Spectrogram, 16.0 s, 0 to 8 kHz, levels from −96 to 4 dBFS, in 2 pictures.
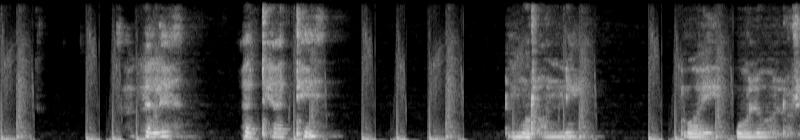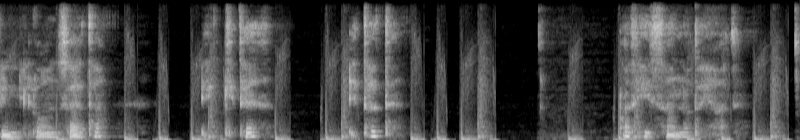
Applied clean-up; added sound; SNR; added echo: none; Scratching (performance technique); 10 dB; reverberation time 0.2 s.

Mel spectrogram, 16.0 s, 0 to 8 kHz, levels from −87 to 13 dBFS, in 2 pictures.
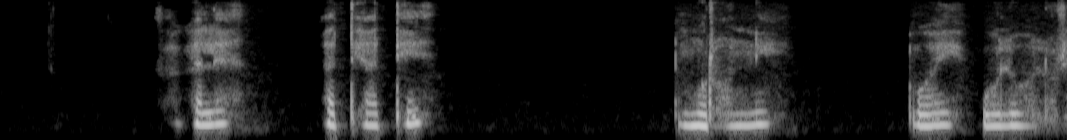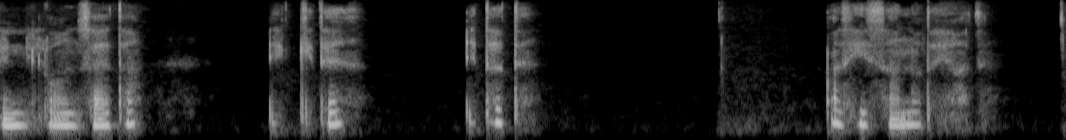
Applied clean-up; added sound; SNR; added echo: none; none; none; none.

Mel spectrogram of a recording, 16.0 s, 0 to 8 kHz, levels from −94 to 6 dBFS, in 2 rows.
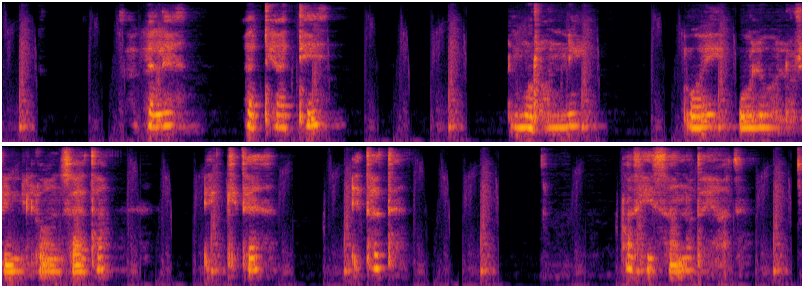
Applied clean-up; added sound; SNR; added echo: neural separator model SepFormer DNS4.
